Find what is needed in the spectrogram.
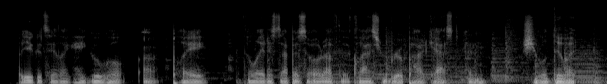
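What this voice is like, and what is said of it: Whispering quietly. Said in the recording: “I'm gonna whisper it ... I'm quiet enough”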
